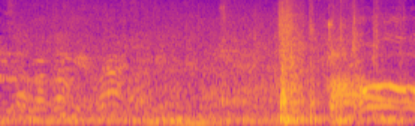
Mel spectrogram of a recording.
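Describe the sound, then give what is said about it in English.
Voices murmur until one sudden, loud crunching impact as a white SUV smashes into a silver SUV in the street, followed by a brief ringing, squealing tone as the chatter continues. “The white SUV smashes into the silver SUV one more time.”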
